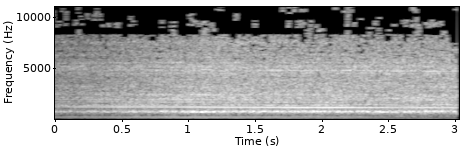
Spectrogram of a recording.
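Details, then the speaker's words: Fujitsu Primergy TX140 S1 server (i3-3220) powered up for a test: loud, steady high-pitched whoosh like a hair dryer from the power supply fan running flat out; cause unclear. "you can hear that's the power supply fence sounds like a friggin hair dryer so I definitely won't be using that"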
